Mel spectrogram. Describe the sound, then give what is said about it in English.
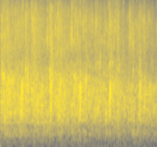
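An audience applauds God steadily, a dense wash of many hands clapping at a fairly loud, even level with no voices standing out. “If He's ever done that for you, give Him the biggest round of applause you've given Him in a long time.”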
